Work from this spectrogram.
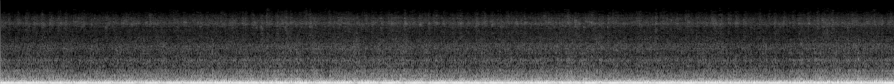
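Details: Warm engine on a newly installed FAST fuel injection system, floods when the throttle is touched, O2 reading about 10 to 11 air-fuel; a deep rumble that sags and wavers as if about to stall, running very rich.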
